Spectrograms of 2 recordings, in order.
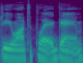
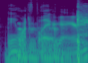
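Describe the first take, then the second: First: It is said in his normal voice. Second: It is said in an imitation of Jigsaw.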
